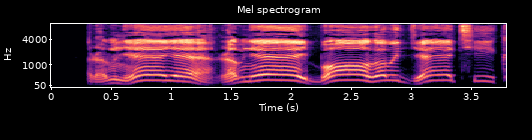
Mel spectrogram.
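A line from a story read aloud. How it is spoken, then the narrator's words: Chesty, excited, anxious shout. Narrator (Russian): кричал делатель пивных бутылок грудным голосом, восторженно и тревожно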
